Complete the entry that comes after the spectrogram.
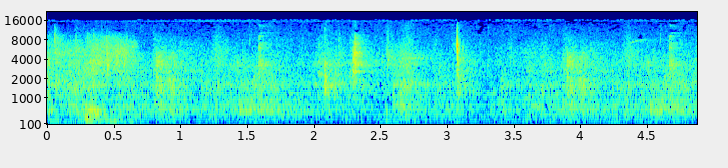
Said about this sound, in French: Alors là, eh ben, il y a six vaches de chaque côté qui sont rentrées.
